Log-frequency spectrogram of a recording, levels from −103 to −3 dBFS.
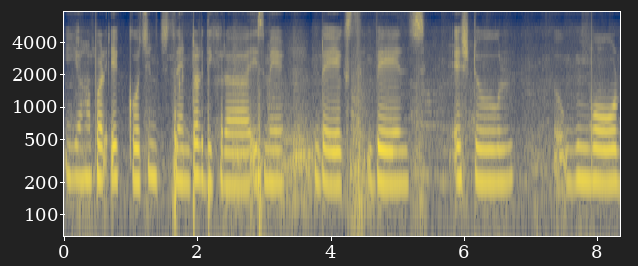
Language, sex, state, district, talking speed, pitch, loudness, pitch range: Hindi, female, Bihar, West Champaran, 110 wpm, 210 Hz, -19 LUFS, 200-220 Hz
